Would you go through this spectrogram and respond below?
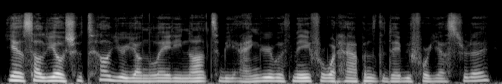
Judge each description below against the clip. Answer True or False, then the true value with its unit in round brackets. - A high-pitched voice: False (155 Hz)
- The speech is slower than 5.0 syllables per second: False (6.0 syllables/s)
